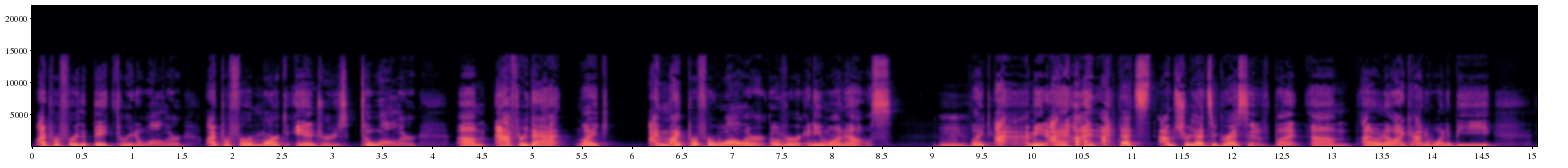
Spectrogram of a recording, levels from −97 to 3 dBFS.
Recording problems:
none

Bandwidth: 14.5 kHz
